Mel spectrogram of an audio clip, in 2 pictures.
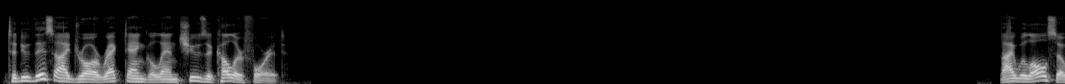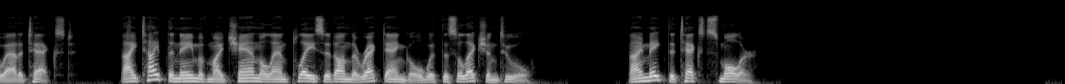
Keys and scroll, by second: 11.9-14.3 typing, 15.8-16.6 typing.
